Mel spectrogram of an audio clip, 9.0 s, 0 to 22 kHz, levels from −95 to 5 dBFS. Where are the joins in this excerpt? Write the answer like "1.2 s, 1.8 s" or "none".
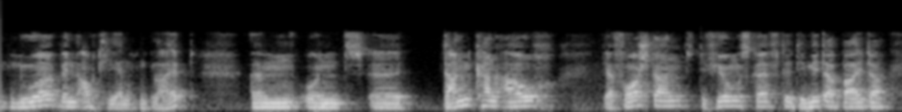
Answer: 1.0 s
